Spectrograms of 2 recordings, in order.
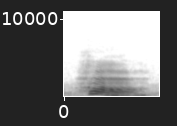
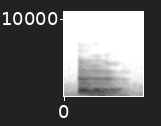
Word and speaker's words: heir: its ass enough hair if you say hair you're totally not correct it's pronounced air same pronunciation air and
